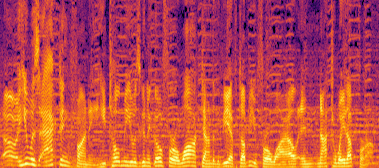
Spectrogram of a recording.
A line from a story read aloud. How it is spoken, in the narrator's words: Emily responded quickly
